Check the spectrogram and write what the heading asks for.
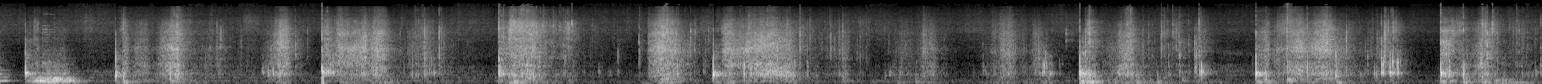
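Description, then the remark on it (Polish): Salad ingredients are tossed and stirred in a bowl, giving a steady run of crunchy, rustling scrapes and soft clatters with brief pauses between strokes, no voices. “a ja wymieszam sałatkę w międzyczasie, te produkty, które już są.”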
